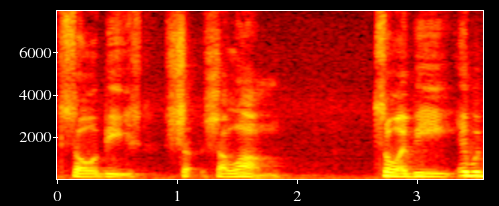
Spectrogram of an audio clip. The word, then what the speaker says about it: Shalom: would be connected so it would be sh Shalom so it be it would be pronounced Shalom not Shala shalawam I mean other groups said I mean that's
